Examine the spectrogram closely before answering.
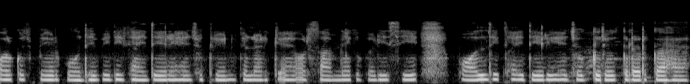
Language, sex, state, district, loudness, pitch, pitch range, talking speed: Hindi, female, Bihar, West Champaran, -18 LUFS, 210 Hz, 205-215 Hz, 245 wpm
